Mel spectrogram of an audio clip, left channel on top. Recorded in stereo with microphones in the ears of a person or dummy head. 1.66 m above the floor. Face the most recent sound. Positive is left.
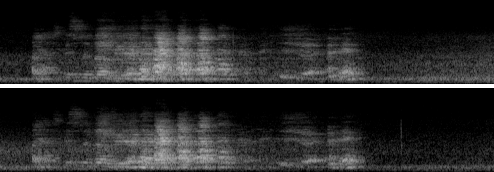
turn(degrees=30)  # may be behind; listen again after turning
